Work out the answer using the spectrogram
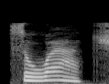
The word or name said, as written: saguache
